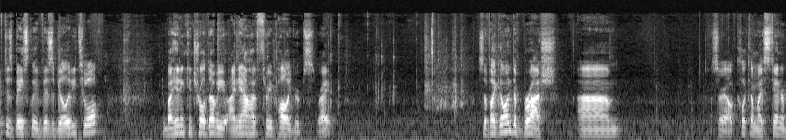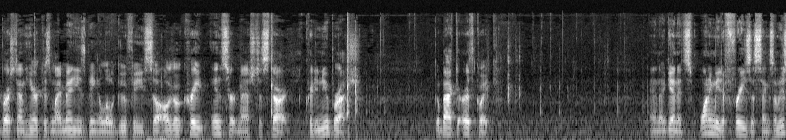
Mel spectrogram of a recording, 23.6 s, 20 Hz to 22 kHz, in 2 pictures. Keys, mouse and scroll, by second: 2.4 ctrl+w, 3.1 ctrl+click, 3.9 alt+click, 4.2 click, 5.0 click, 5.7 alt+click, 7.6 click, 10.8 click, 15.0 click, 15.2 click, 16.2 click, 17.8 click, 18.5 click, 19.1 f, 19.5 alt+click, 19.9 click, 20.3 click, 21.0 click, 21.7 click, 21.9 click, 22.5 click.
